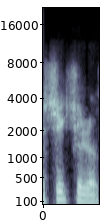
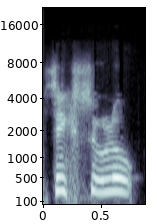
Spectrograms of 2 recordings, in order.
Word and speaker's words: Chicxulub: Y dicen que esto lo pronuncian como Chicxulub. Chicxulub, sí.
